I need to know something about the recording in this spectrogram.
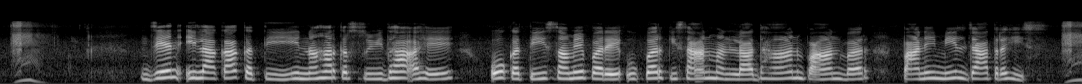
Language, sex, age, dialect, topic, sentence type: Chhattisgarhi, female, 31-35, Northern/Bhandar, agriculture, statement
